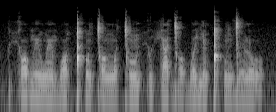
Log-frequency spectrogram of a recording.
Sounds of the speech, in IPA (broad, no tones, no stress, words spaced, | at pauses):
çɔbẽ wɛ̃bɔ ǃʰɔ̃ǀɔŋɔǀõ çoça ɡ͡ǀɔbʌɟãǃʰũ ɡ͡ǀɛ̃lo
